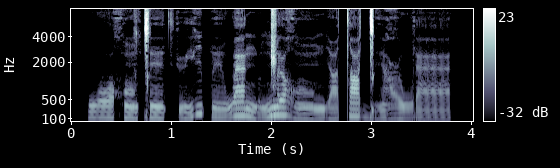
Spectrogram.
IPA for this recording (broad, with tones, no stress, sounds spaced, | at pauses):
w oː˩ χ õː˩ ǀ ẽː˩ t͡sʼ y˩ j i˥ p ẽː˩ w æ˥ ŋ ɯ˩ ŋ͡ǁ ø˥ ʁ õː˩ ŋ iː˩ tˤ e˥ ɡ͡ǀ ẽ˩ ʕ uː˩ ɾ æː˩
